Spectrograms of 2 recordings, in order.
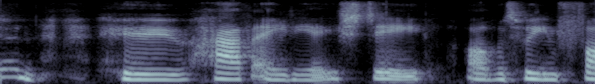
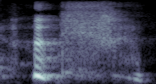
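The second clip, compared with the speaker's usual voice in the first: short breathy chuckle; embarrassed laugh; 6 dB louder than usual. Real, not acted. Laughs at her hiccups.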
